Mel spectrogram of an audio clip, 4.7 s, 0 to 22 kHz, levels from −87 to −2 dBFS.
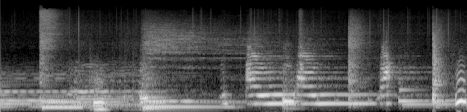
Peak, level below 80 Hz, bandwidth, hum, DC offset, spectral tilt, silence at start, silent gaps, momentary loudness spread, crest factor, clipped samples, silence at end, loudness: -4 dBFS; -54 dBFS; 16 kHz; none; under 0.1%; -6 dB/octave; 0 s; none; 10 LU; 14 dB; under 0.1%; 0 s; -19 LUFS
